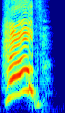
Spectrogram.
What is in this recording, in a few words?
Team Help, Female; Female 02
